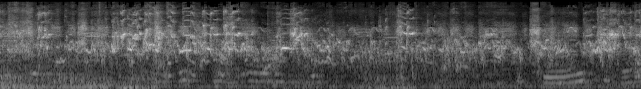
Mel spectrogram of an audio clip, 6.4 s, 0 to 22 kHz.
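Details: Budgerigars in bright colours, a colony playing and chirping, August 25, 2023; constant bubbling chatter from many birds, with a few lower whistled slurs toward the end.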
